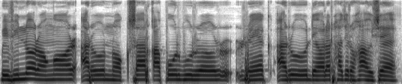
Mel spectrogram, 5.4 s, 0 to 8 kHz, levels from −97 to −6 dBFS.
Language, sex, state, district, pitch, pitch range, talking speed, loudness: Assamese, male, Assam, Kamrup Metropolitan, 160 Hz, 155-170 Hz, 125 wpm, -15 LUFS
